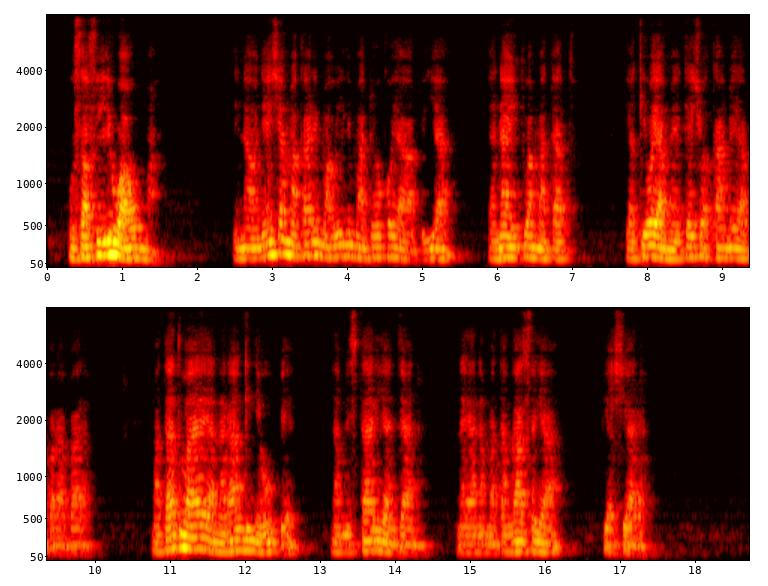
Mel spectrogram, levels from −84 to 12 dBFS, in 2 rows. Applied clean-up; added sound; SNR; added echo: none; none; none; reverberation time 0.4 s.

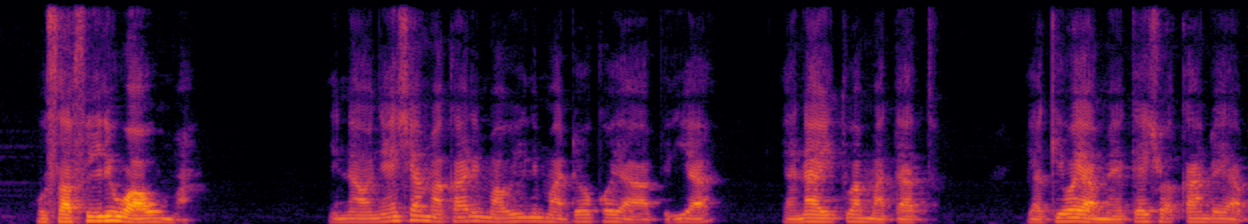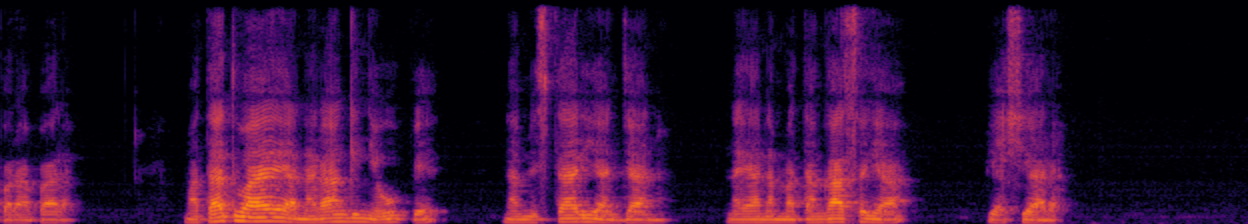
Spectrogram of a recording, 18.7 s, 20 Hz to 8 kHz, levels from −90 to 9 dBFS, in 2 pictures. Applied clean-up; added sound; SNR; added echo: none; none; none; none.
